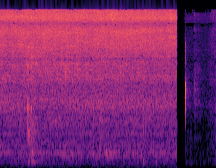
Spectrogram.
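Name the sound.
water running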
